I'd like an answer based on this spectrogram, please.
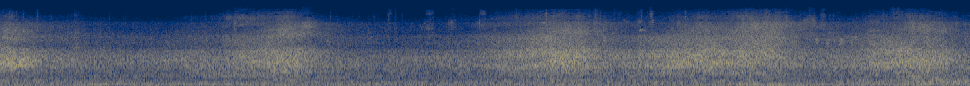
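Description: Traffic on a highway bridge heard from its railing: a steady rushing noise that swells as vehicles pass every few seconds, with wind on the microphone. A low engine hum comes in near the end as a heavier vehicle passes.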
